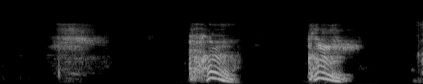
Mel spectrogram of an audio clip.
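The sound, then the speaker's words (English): Three loud bursts of coughing and throat clearing caused by smoke, spaced about a second apart: a breathy rasp first, then two harsher, voiced hacks. “Yeah, that's why I'm coughing over here. It's the smoke.”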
